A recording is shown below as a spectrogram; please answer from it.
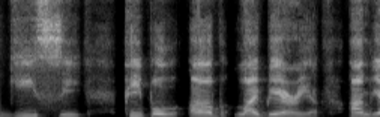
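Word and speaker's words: Kissi: the geesi that's geesy k i SSI is pronounced geesi people of Liberia on the other hand gulla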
